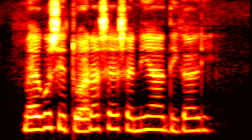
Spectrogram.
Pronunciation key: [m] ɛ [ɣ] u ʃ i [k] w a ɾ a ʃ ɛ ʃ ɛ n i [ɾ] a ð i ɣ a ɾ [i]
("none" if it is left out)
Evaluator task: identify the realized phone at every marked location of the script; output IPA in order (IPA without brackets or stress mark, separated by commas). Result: m, ɣ, t, none, i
